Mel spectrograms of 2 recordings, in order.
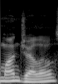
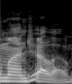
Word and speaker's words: Mangiello: And this is from Lou Mangiello, spelled with a J. So not really Lou Mangiello, really.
